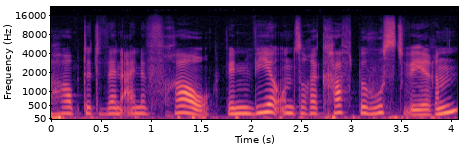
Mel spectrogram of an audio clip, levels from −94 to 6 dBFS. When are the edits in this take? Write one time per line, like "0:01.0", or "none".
0:01.7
